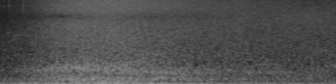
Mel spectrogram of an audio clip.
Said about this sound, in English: Again, the ghost sped on, above the black and heaving sea.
